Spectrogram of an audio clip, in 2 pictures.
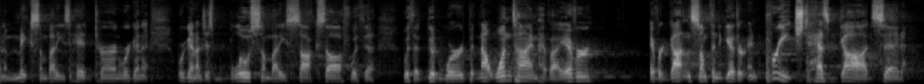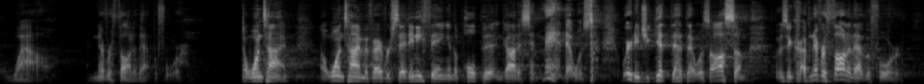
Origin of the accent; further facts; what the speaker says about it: Tennessee, United States; I come from Northeast Tennessee, where we believe in four different seasons. So it's a little strange being in Southern California in September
